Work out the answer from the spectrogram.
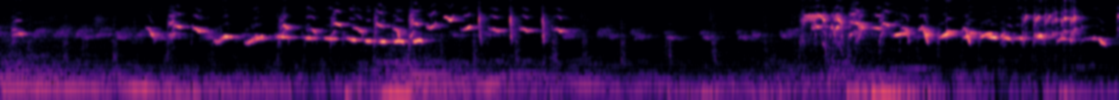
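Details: Greater green leafbird song used for training other birds: bursts of varied high whistles and chirps, a long falling slurred phrase, a quieter gap, then another busy rush of notes over low background noise.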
